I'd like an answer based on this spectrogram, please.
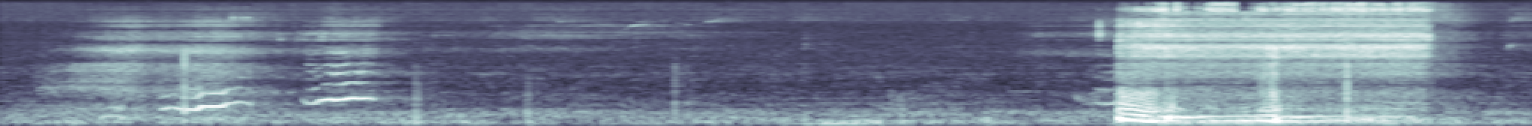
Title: Snoring machine 😴 #vizsla #puppy #sleepydog #cutedog #snoring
